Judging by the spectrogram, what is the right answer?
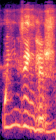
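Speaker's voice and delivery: mock plummy Queen's English; lightly hammed-up upper-class English; posh RP. Mocking her friend's RP accent, mild plummy voice. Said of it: "I have a very R P accent".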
